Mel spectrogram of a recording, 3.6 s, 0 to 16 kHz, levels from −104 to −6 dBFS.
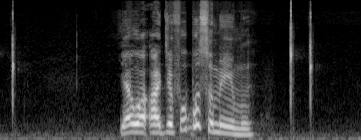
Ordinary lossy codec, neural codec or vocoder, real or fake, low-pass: Opus, 24 kbps; none; real; 14.4 kHz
